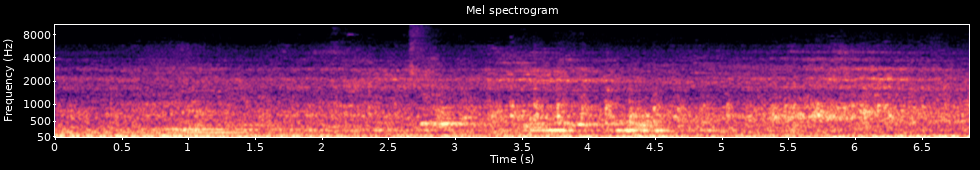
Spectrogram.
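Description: A freight train rumbles steadily past close by.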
